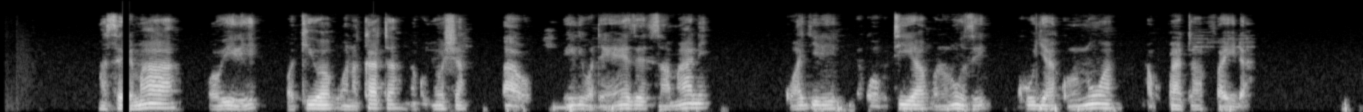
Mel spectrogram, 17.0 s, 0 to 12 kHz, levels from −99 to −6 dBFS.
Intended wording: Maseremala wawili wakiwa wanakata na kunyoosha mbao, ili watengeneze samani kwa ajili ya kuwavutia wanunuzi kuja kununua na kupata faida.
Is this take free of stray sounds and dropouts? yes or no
no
